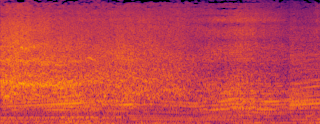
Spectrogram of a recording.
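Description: Several high-performance car engines revving hard as the cars launch off the line and accelerate, with several engine notes layered over tyre and wind noise.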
